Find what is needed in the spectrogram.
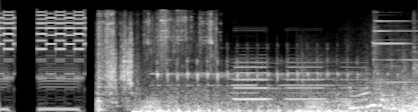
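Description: Electronic alarm beeping in short, evenly spaced beeps that cut off about a second in. Loud music with deep bass follows, and a voice begins "Good morning" at the very end.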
